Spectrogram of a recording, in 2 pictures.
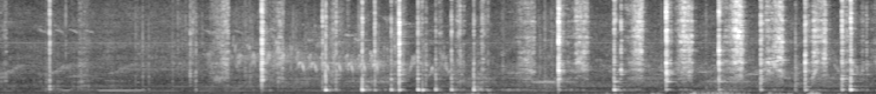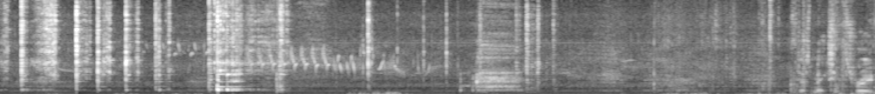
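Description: Buckwheat porridge being stirred in a hot pan gives rapid, repeated scraping and clinking of a utensil against metal, close and fairly loud, while someone talks at intervals.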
